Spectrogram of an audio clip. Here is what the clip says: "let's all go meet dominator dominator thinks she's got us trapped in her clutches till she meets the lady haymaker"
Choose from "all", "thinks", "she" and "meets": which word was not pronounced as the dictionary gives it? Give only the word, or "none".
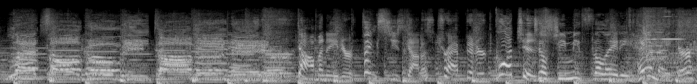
none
